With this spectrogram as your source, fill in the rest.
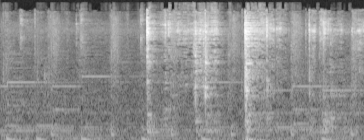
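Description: A spoon stirs thick, creamy dudh pak milk dessert in a pot, scraping and clinking against the metal in a few uneven strokes, close and moderately loud, with no voices.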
